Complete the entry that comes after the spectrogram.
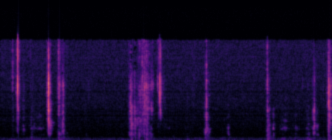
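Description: A metal box-cutter blade carves flakes off the scored surface of a solid, palm-sized pink and blue glitter bar of soap. About nine short, bright, crisp scraping clicks sound against a quiet background, with a longer gritty scrape in the middle.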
